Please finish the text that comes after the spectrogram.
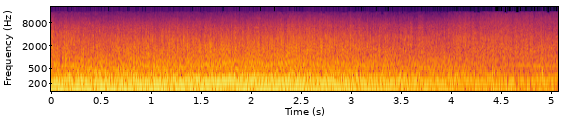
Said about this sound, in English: Rocket Lab successfully placed 3 miniaturized research satellites into low Earth orbit. 5, 4, 3, 2. Ignition.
